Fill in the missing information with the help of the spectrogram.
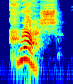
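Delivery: shouted sound effect crash; booming thunder crash; loud crash. A narrator's reading. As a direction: bang it out like thunder. Storm sound effects in story.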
